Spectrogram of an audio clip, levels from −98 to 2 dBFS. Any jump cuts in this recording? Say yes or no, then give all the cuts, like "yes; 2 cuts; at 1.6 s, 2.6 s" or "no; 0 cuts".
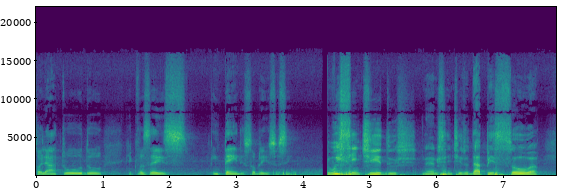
yes; 1 cut; at 6.0 s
